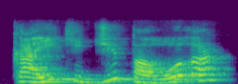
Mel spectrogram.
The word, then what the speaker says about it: Kaique de Paola: Então é Kaique de Paola, aí é um pouquinho, né, enjoado, na pronúncia italiana mesmo, Kaique com C, C-A-I-Q-U-E, D-I-D-I-P-A-L-A.psi, kaiquedepaola.psi é a minha página no Instagram.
